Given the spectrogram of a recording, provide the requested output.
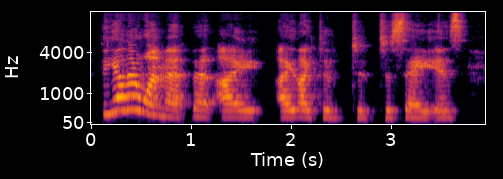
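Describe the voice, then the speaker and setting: This woman has a normal speaking voice with an American accent. Her pitch is fairly high and varies in an ordinary way. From US Northeast. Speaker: business and success coach. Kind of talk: casual interview chat.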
